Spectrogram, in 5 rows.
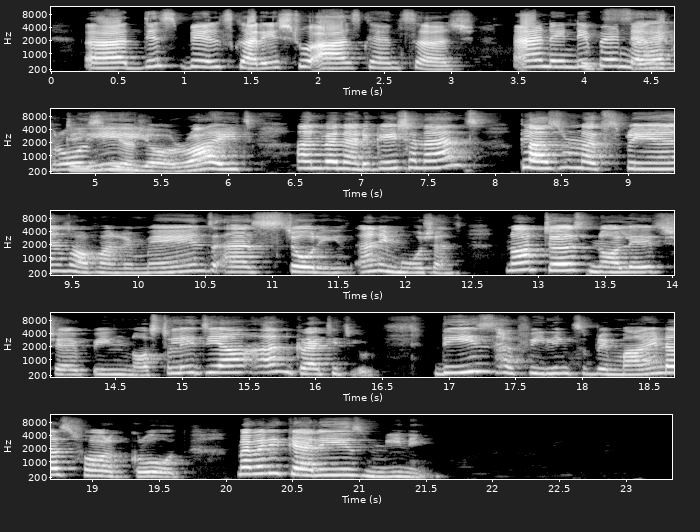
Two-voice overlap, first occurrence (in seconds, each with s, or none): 4.0 s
